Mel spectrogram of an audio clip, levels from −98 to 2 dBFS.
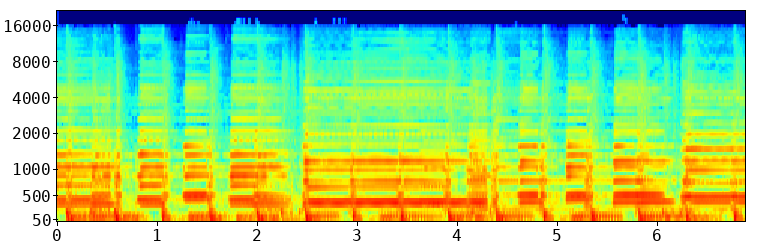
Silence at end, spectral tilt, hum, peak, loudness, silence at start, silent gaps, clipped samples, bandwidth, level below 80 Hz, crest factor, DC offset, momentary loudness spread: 0 s; -6.5 dB/octave; none; 0 dBFS; -13 LUFS; 0 s; none; under 0.1%; 16 kHz; -24 dBFS; 12 dB; under 0.1%; 3 LU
